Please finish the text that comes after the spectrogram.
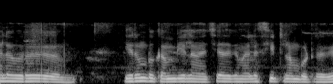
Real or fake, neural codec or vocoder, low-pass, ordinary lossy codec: real; none; 7.2 kHz; Opus, 24 kbps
